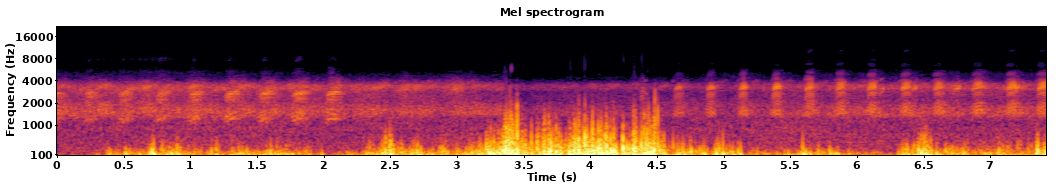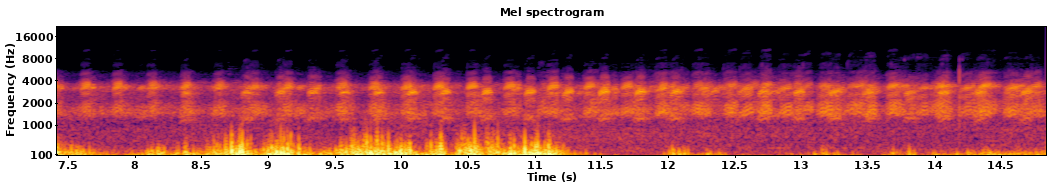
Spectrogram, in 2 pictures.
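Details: Frogs at night in rural rice paddies; loud, deep croaks come in pulsing bursts for about eleven seconds and then fade, while a high, fast, steady trilling chorus continues throughout.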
